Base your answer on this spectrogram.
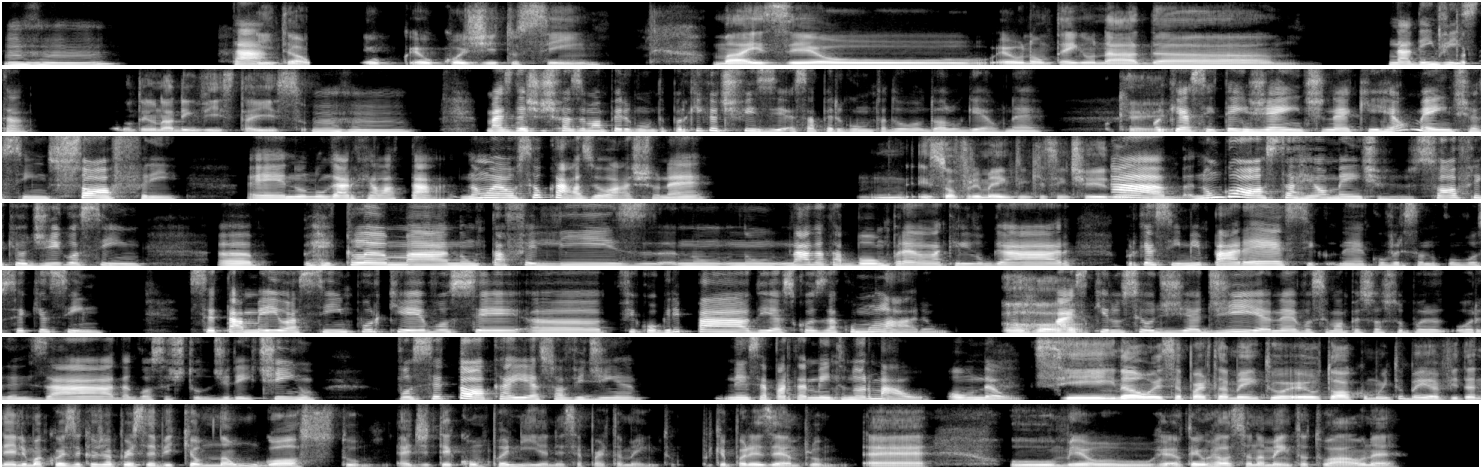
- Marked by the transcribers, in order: tapping
- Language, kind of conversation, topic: Portuguese, advice, Como posso realmente desligar e relaxar em casa?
